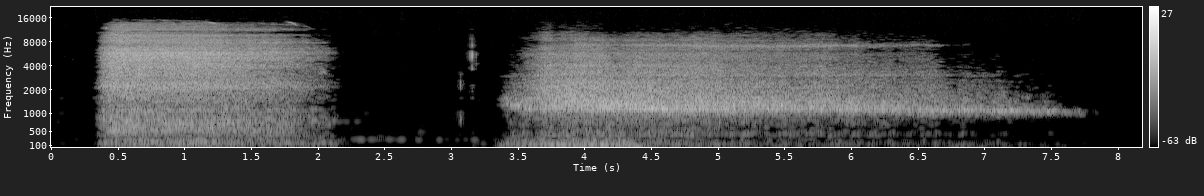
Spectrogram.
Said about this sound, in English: I forgot how much good just breathing can do. Slowing everything else that's going on in your life down, shutting it out of your mind just for a few moments to take a few deep breaths, to drink in a few good deep breaths of air.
